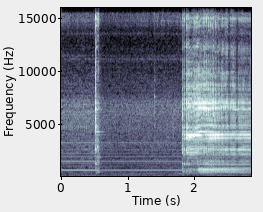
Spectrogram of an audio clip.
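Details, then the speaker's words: Chinese bush-type motor from a Dawlance washing machine, run unloaded on a series board with the capacitor checked OK: rattly high buzz and light ticking rising with speed. The looseness is attributed to worn bushes or fittings, and the winding is not faulty. "देखें दोस्तों, ये losing, जब हमारी motor loose होगी तो इस तरह की आवाज़ निकालेगी। इसका मकसद है हमारी मोटर बुश, बैरिंग साइज़, कोई ना कोई चीज़ लूज़ है, फिटिंग लूज़ हो तब भी हमारी मोटर इस तरीके से करती है।"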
